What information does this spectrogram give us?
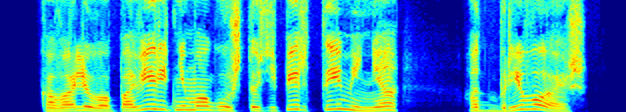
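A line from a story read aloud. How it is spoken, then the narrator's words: Angry, from behind. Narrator (Russian): сердито проговорил за спиной друг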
